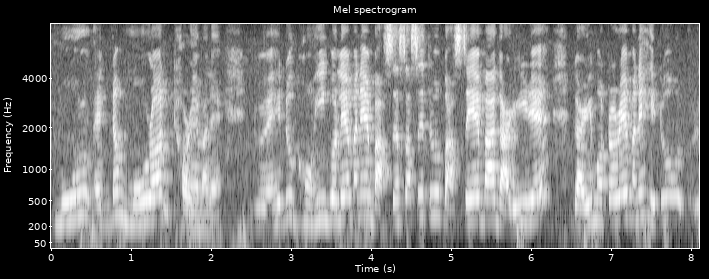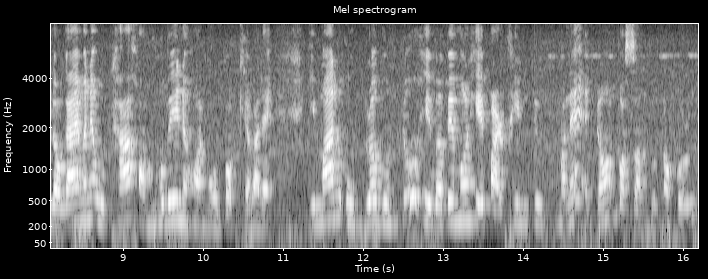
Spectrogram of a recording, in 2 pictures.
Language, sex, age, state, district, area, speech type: Assamese, female, 45-60, Assam, Tinsukia, rural, spontaneous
